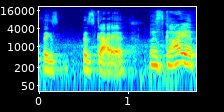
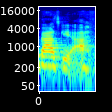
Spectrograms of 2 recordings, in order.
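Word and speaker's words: Basgiath: war College they attend so I say it's B bayth bayth oh my gosh I was totally off I said basg and that's a more Gaelic spelling so or more pronunciation so that can be it can be right I say best GTH because of just how I constructed the words the full name of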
